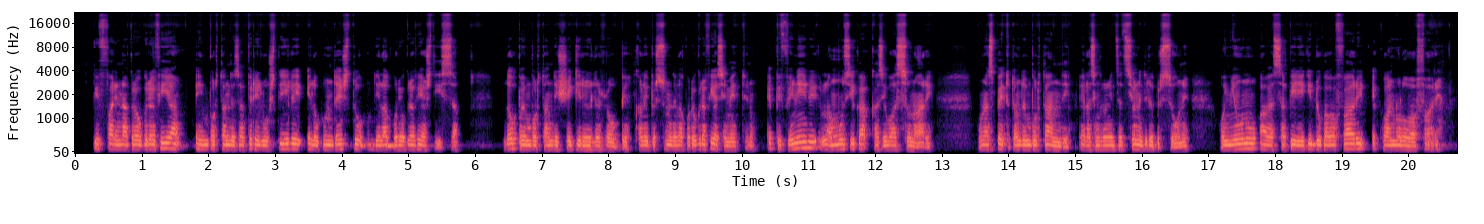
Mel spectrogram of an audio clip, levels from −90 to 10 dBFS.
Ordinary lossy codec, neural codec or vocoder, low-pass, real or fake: none; vocoder, 48 kHz, 128 mel bands, Vocos; none; fake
